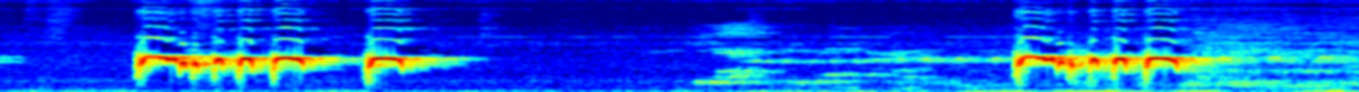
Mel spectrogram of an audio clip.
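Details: Actively singing local zebra dove kept as a lure to attract other doves: two rapid rolling coo phrases with a drawn-out trailing note, a pause with low hum, then another bubbling coo phrase.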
